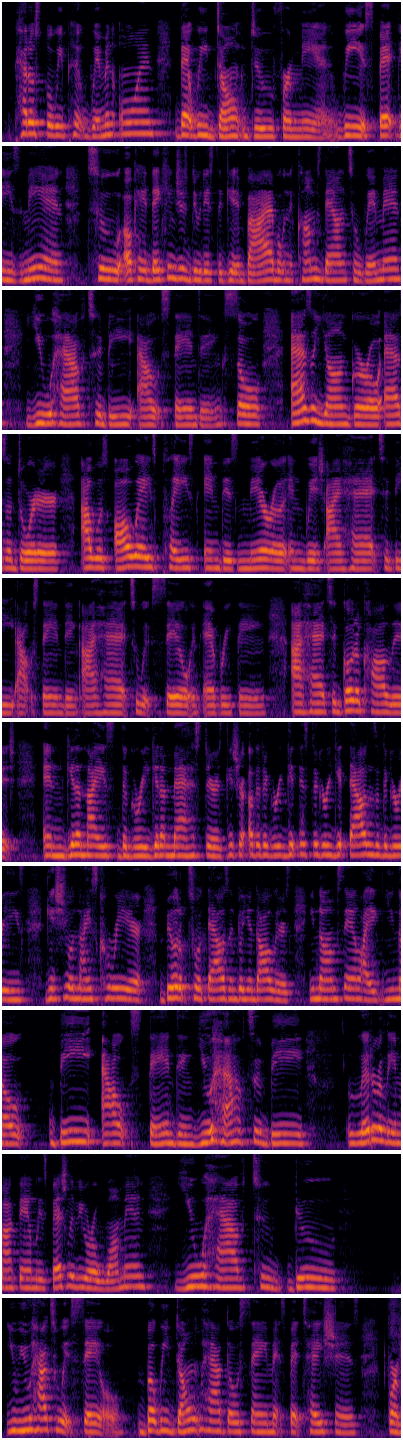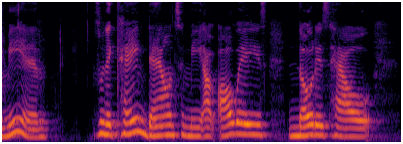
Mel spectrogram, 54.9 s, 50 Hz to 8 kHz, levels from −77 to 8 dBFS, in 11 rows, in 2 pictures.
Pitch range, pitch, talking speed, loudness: 175-210 Hz, 190 Hz, 170 wpm, -24 LUFS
